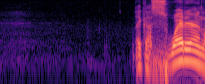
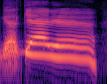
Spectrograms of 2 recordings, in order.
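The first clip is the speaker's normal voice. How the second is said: put-on girl's voice; 11 semitones higher, slower than usual. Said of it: "She's like".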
